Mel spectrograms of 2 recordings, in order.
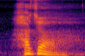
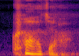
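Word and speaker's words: חזה: 들으면 외우기 되게 쉽습니다 히브리 말이지만 따라서 합니다 하자 왜 이게 봤다는 뜻이에요 하자 그런데 원래 히브리 정통 발음대로 하려면 그 앞에다가 들릴 듯 말 듯 가자 이래 이게 정통 발음이에요 과자 근데이 큰 자를 이렇게 세게 안 합니다 아주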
